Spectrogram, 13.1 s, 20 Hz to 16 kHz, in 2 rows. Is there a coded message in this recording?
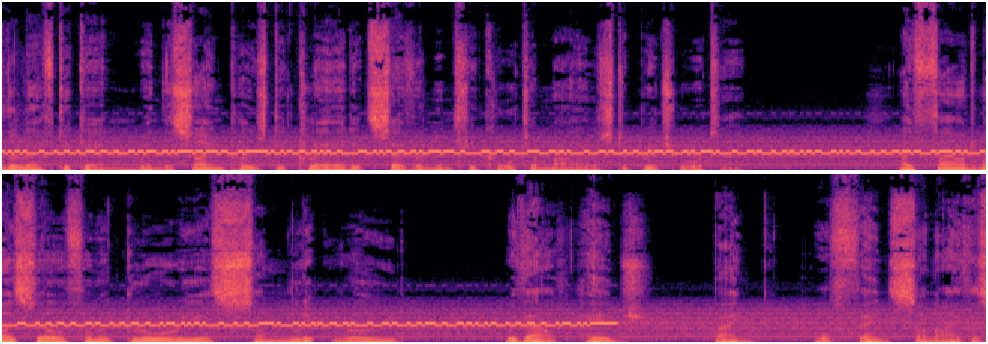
Yes: RTTY (45.45 baud, 170 Hz shift) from 0.0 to 10.7 s, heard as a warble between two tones, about 1750 Hz centre, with radio static, a steady whistle near 600 Hz and speech in English. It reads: … LINUX-DISTRIBUTIONEN HABEN DAS PAKET IN IHRE MEDIEN UND IHR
